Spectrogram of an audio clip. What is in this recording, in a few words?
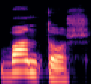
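"бантош" Komi, female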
